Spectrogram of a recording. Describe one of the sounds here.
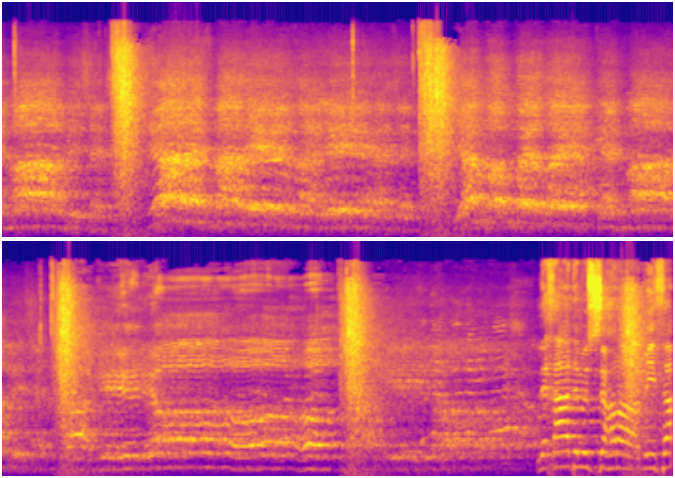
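A man sings a lament through a microphone in a large echoing hall.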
